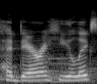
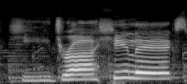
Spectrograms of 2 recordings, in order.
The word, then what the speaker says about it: Hedera helix: For those that have never been to this channel, I mispronounce Hedera Helix as Hydra Helix because that's kind of like a plant foldy staple.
